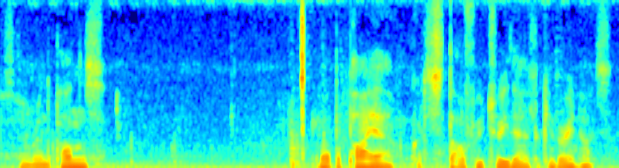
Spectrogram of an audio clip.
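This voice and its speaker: A man giving a casual, unscripted garden tour outdoors, listing things in an unhurried, appreciative way. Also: fairly high pitch, a little mellow. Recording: outdoor ambient noise.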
